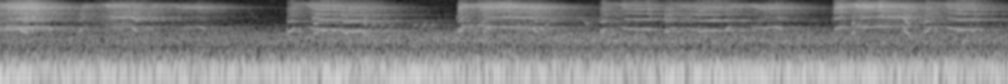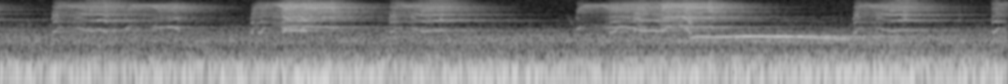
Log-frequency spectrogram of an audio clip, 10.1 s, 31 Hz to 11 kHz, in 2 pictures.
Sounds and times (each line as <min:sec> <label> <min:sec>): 0:08.2 young Tawny owls calling 0:09.6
